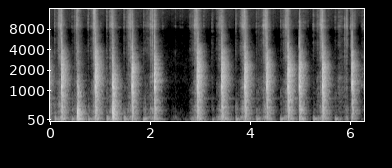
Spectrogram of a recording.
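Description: A sharp knife chops carrots on a board in a quick, steady rhythm of crisp, close strikes, with one short pause partway through before the chopping resumes.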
